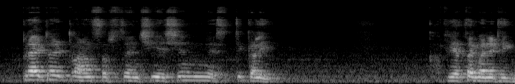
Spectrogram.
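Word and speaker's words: praetertranssubstantiationistically: तो इसकी जो प्रोनाउंसिएशन है वो है प्रेटर ट्रांससब्सटेंशिएशनिस्टिकली।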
